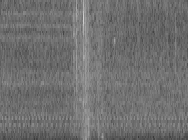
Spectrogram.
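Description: A machete swings through the air with a sharp swish.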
